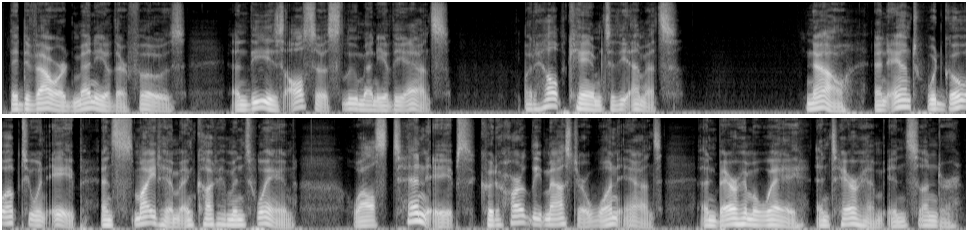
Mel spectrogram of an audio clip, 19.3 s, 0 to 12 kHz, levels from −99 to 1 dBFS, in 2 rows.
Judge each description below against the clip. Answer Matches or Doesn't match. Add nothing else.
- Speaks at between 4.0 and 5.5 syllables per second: Matches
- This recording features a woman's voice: Doesn't match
